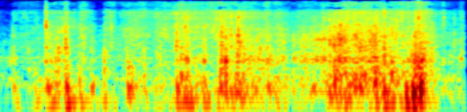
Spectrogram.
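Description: Paper mailer packaging rustling and crinkling as it is handled and a small cardboard box is pulled out, with scattered small clicks of handling, growing louder near the end.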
